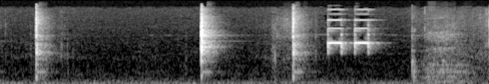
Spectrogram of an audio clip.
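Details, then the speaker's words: Simulated ASMR doctor roleplay: a few sharp clicks, then two quick beeps from a forehead thermometer finishing its reading; the temperature is reported as good. "okay and i'll just be pointing it at your forehead all right okay okay nice and still for me okay that's okay temperature's good at the moment which is nice to know"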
